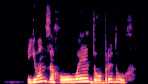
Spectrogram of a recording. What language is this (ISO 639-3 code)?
bel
